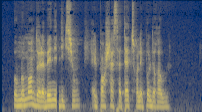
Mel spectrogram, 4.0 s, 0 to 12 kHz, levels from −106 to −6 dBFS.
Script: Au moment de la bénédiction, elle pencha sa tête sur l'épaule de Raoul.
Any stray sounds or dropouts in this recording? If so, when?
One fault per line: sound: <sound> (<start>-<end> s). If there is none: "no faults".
sound: dropout (1.1-1.2 s)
